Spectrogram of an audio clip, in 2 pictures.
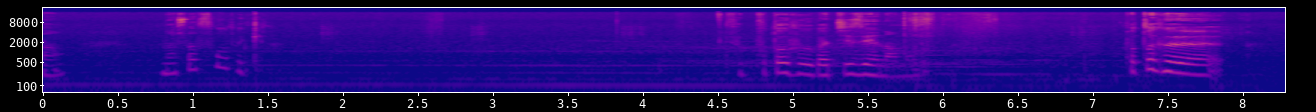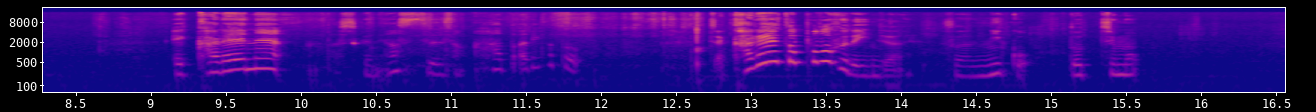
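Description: A young woman talks close to a microphone, calmly, in short bursts.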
